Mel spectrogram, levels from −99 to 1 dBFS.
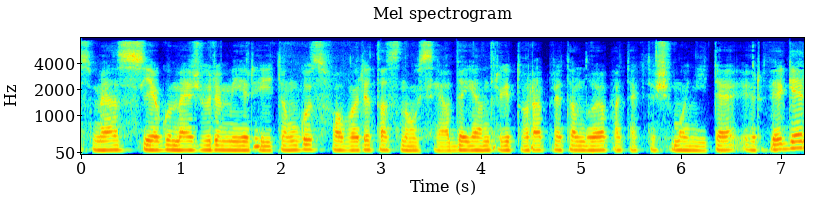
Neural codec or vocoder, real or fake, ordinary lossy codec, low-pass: none; real; AAC, 32 kbps; 7.2 kHz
